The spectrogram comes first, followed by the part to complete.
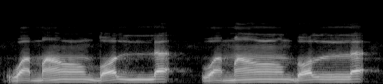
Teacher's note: نون ساکن کے بعد ضاد حرف مستعلیہ بھی ہے اور حرف اخفا بھی ہے، لہٰذا نون کو اپنے مخرج میں چھپا کر ادا کریں گے اور ضاد کی آواز کو موٹا اور پر کر کے نکالیں گے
